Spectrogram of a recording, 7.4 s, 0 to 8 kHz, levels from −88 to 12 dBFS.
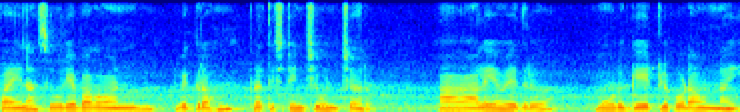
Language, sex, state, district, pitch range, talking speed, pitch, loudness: Telugu, female, Andhra Pradesh, Srikakulam, 180-190 Hz, 105 wpm, 185 Hz, -15 LUFS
